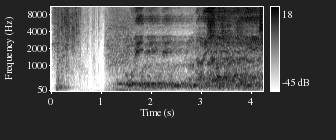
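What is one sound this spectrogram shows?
A sci-fi laser weapon zaps in short bursts.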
